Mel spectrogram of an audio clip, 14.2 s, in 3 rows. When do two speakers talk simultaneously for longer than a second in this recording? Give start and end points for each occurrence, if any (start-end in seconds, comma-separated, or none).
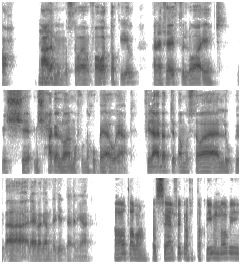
none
